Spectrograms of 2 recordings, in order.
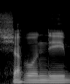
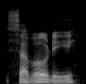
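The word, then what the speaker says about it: Sabaody: really call it anymore I mean in Japanese it's shabi but in the English romanization as well as the spelling it's sabod but regardless we kind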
